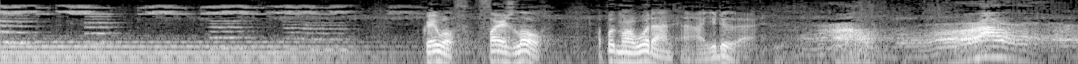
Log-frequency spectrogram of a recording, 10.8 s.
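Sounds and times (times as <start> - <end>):
speech: 4.2 - 5.5, 6.1 - 7.7, 9.7 - 10.2
grizzly bear roaring: 8.0 - 10.7.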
